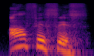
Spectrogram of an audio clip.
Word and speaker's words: offices: the offices 올려주시고 주의할 점 S 발음을 2번 하도록 요구하고 있습니다. 이런 단어가 지문마다 한 번씩은 무조건 나와요. office 하고 지나가는 분들이 2명 중에 1명은 된단 말이에요. 근데 중요한 채점 포인트니까 S 발음을 2번 해주셔야 된다는 거. offices 그리고 촌스럽게 오피스라고 하시면 안 되고요. 입을 좀 더 턱을 내리셔가지고 office라고 해주셔야 됩니다.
